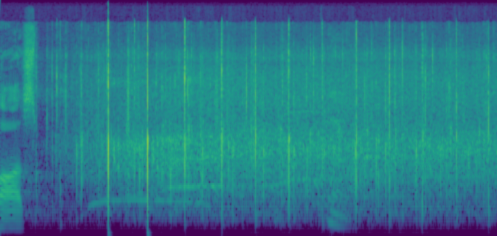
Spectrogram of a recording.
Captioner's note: audience applauding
